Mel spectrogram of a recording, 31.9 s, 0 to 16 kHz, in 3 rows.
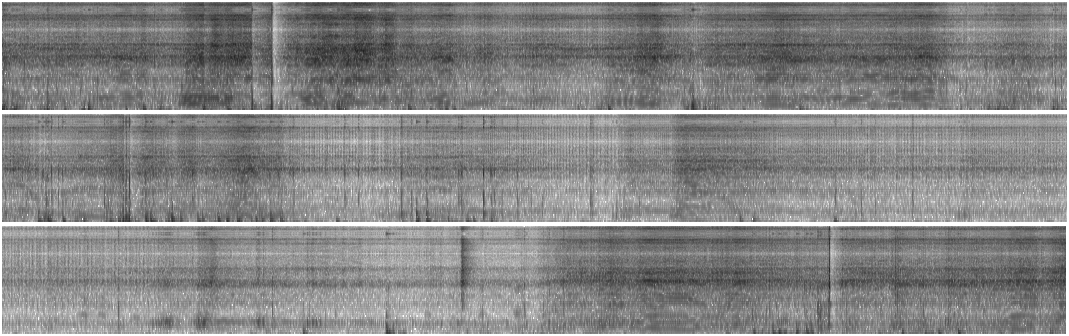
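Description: KTM 200 XC two-stroke dirt bike engine revving up and down as it climbs a rough trail, with sharp knocks from the bike hitting rocks and roots. About halfway through it drops to a quieter, lower running as the bike slows and stops, then picks up again near the end.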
